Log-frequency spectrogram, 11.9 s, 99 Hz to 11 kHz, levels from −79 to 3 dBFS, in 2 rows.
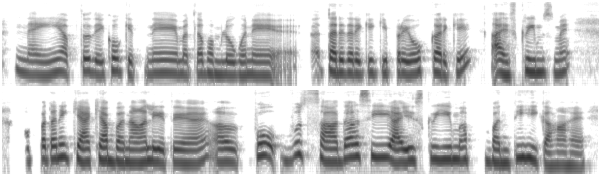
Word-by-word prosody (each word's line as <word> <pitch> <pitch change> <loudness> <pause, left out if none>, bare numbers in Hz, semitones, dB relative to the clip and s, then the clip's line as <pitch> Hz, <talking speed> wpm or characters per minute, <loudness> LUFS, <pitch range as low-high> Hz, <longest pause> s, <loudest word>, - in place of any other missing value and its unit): नहीं, 200 0 -4
अब 210 - -6
तो 230 - +3
देखो 210 +3 -2
कितने 210 0 -6 0.2
मतलब 200 +1 -4
हम 200 -1 -2
लोगों 190 -1 -2
ने 195 -1 -2 0.7
तरह-तरह 215 -2 +3
के 215 +1 -4
के 210 +1 -4
प्रयोग 210 +2 -1
करके 215 - +1 0.3
आइसक्रीम्स 220 +2 +1
में, 220 +2 -3 0.7
पता 235 0 +3
नहीं 260 +1 +2
क्या-क्या 220 0 +4
बना 200 -2 +2
लेते 200 -2 +2
हैं। 190 +4 0
अ, 200 - -2 0.3
वो 275 -3 +2
वो 305 - +1
सादा-सी 255 +2 +2
आइसक्रीम 225 +3 +2
अब 225 0 -4 0.2
बनती 195 +5 +1
ही 230 - +2
कहाँ 170 0 -1
है? 160 -2 -5
210 Hz, 160 wpm, -24 LUFS, 195-230 Hz, 0.7 s, क्या-क्या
